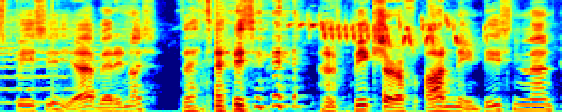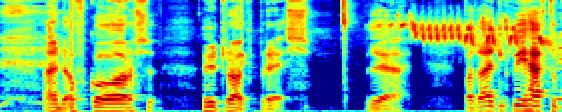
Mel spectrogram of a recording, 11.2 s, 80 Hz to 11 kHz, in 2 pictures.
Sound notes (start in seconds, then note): 0.0 flies buzzing; 1.9 both laughing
